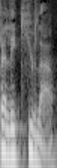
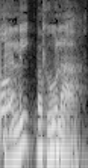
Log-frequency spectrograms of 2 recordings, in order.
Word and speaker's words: película: No, it's not película. It's película. – Because you got you got to put the right emphasis on the right letters.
